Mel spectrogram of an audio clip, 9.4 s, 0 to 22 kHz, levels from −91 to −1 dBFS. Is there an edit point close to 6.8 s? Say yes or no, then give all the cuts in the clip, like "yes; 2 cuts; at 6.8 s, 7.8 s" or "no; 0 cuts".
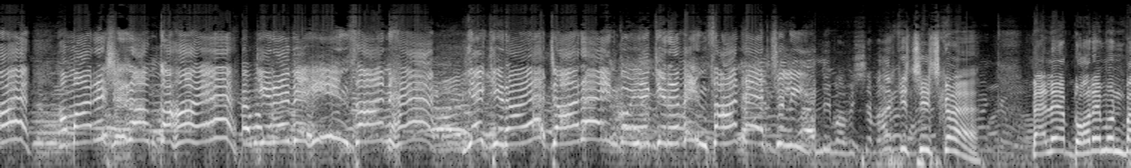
yes; 2 cuts; at 2.0 s, 6.8 s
